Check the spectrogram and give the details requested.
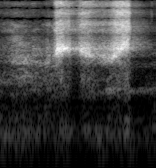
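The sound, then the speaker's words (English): A pastor whistles a short, shrill call at the back door at a wedding, a high tone lasting under a second with a couple of pulses, heard on its own with no talking over it. “goes to the back door and he whistles.”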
